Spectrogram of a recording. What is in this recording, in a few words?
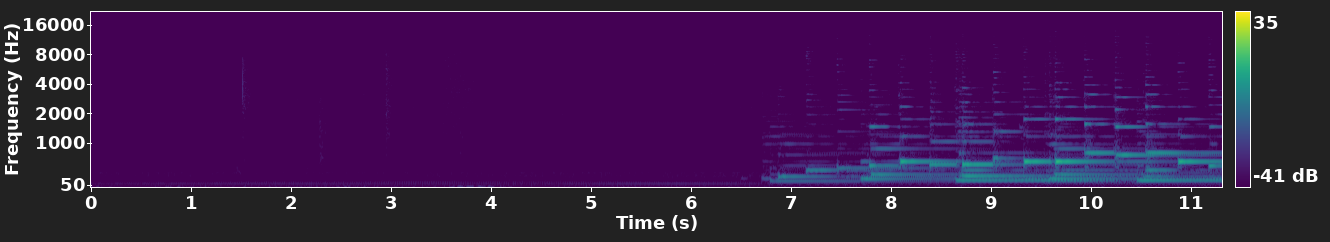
Harpist; Houston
